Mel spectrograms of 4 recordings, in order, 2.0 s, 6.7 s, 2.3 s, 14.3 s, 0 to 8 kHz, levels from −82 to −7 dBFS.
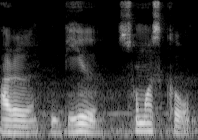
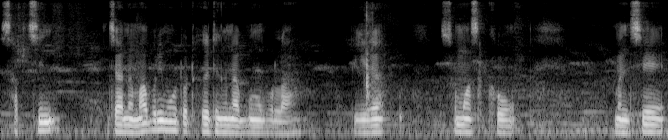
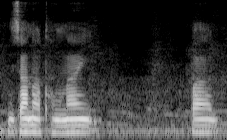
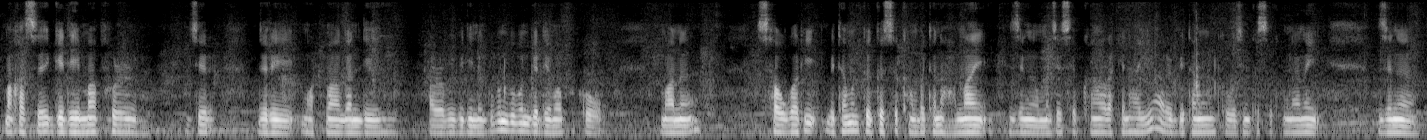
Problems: low volume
